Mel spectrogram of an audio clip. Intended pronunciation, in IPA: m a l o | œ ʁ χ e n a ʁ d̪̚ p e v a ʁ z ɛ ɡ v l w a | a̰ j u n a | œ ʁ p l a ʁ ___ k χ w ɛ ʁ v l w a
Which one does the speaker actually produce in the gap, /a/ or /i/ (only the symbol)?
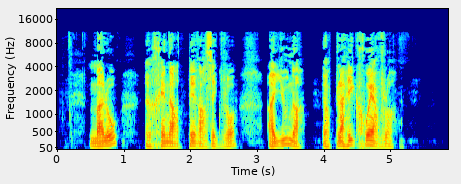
i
